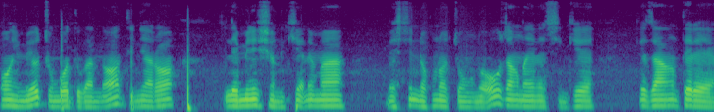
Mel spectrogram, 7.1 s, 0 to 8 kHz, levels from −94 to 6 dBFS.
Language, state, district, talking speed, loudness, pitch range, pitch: Kokborok, Tripura, West Tripura, 145 wpm, -21 LUFS, 105-115 Hz, 110 Hz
